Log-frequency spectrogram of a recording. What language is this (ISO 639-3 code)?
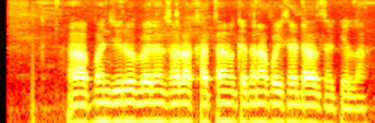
bho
